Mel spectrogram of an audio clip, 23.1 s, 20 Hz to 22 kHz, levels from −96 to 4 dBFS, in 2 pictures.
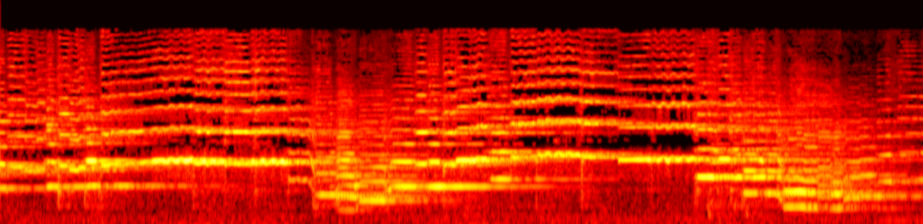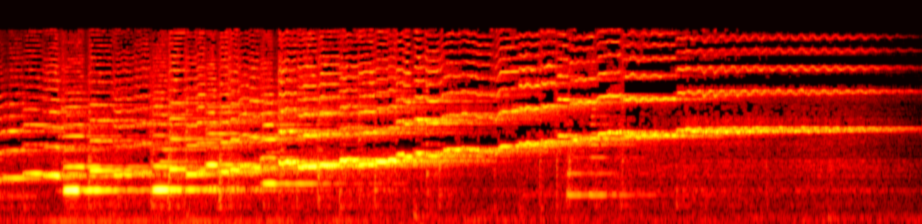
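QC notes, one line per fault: No audible faults found.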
